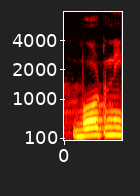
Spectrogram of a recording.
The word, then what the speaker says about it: botane: किसको बोटनी बोलेंगे? बोटनी। इसको बोलेंगे बोटने।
